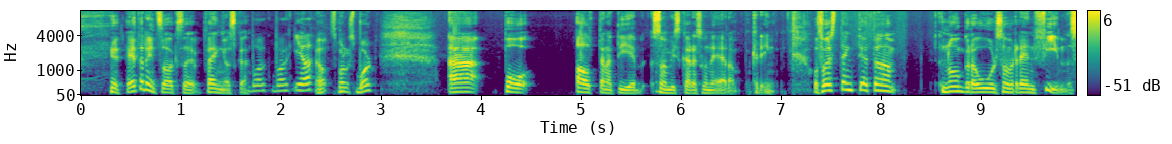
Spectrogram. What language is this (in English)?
Swedish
